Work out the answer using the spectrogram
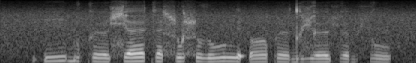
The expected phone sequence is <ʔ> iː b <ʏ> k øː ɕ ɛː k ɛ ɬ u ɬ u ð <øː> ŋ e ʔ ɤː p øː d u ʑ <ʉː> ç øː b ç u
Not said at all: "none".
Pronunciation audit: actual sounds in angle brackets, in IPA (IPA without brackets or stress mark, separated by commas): ʔ, u, uː, øː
